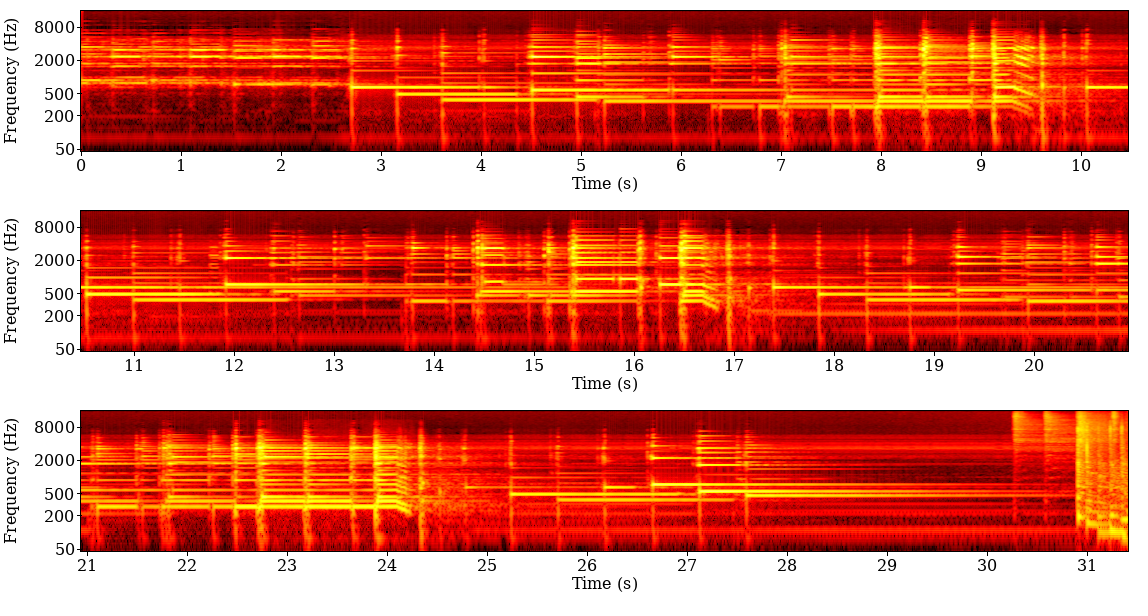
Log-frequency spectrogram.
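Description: Instrumental guitar passage of picked single notes and chords with several sliding notes, fading down near the end.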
